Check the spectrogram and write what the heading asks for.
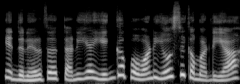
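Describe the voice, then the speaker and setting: A woman's voice: high voice, animated, a little fast, no echo, studio quality. A woman voicing a stern older mother who scolds reproachfully in an audio novel. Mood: scolding.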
